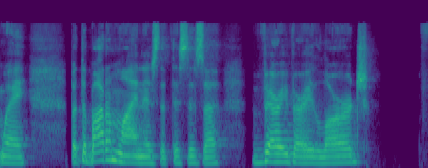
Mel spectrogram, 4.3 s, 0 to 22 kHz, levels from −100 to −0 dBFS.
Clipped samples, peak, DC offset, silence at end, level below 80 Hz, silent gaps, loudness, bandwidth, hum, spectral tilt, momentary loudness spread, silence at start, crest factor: under 0.1%; -18 dBFS; under 0.1%; 0 s; -86 dBFS; none; -36 LUFS; 12.5 kHz; none; -3 dB/octave; 11 LU; 0 s; 20 dB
